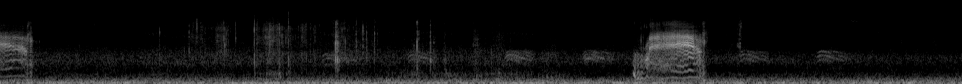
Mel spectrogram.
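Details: A stray cat met in a forest, affectionate and eager to be stroked, meows: a short call at the start, then a louder, strained, rising-falling meow near the end, with faint rustling and low background hum.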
